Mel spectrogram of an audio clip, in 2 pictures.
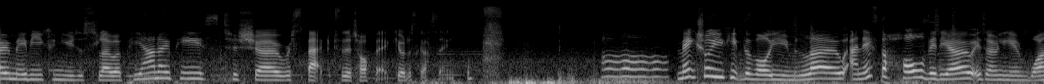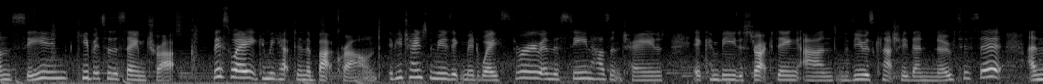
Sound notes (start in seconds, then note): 4.8 chuckling; 6.0 humming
